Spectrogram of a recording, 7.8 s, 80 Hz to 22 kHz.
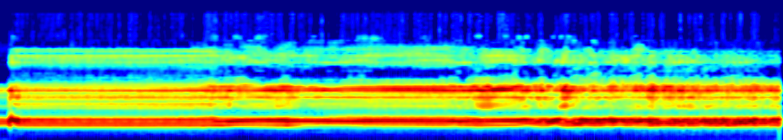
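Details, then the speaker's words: Simplex 4903 electronic horn strobe, wall-mount red, set off in a fire alarm test: shrill, steady electronic horn tone with a slight pulse and no dropouts, somewhat higher pitched than the owner's other unit; normal horn operation. "this thing sounds exactly like my 93 eight voice no it's a little bit I don't know why this sounds a little more higher pitch or something like that"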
